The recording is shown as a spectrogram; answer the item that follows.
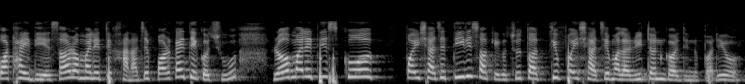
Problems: none marked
